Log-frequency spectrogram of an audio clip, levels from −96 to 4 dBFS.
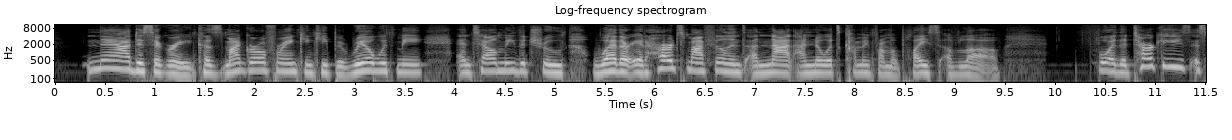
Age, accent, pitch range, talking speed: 40-59, American, 160-205 Hz, 195 wpm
